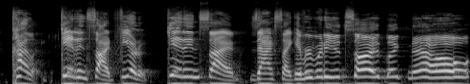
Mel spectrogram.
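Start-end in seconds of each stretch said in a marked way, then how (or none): 2.9-4.7 put-on meek, timid, high-pitched little boy's voice. Retelling how Zach ordered everyone inside, doing a sissy-boy impression of Zach. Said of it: "Don't say it like I was, like, a little sissy boy".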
